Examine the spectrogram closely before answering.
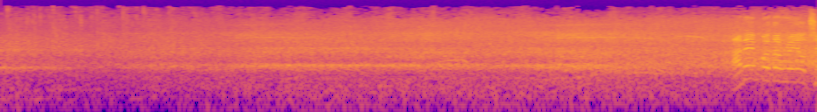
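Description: A stadium crowd roars steadily, slowly growing louder.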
